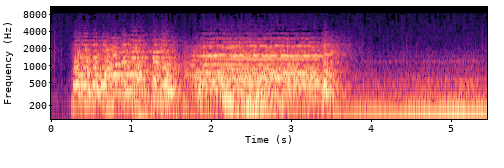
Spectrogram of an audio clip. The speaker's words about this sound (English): I got in my car when nobody was looking and headed for Santa Anita.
